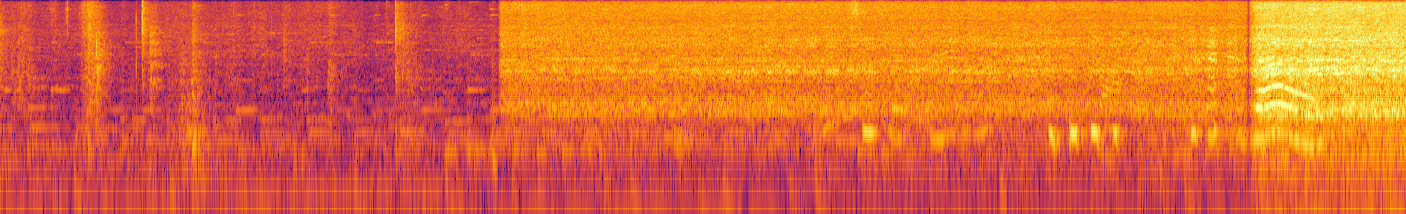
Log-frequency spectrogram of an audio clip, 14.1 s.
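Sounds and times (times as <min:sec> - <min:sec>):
hair dryer running: 0:05.0 - 0:14.0.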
